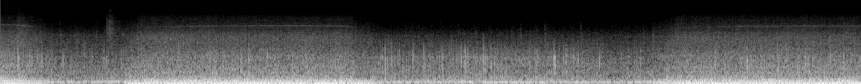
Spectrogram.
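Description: A diesel truck engine drones as the truck drives along a road.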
